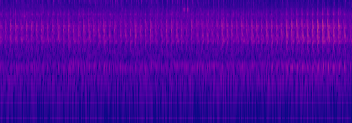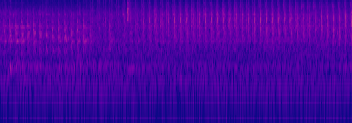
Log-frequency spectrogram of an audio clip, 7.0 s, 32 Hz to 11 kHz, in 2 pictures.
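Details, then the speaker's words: Kubota MX5200 HST tractor after fuel filter and water separator service: key on, engine off, filter-housing vent plug open about two turns; rapid, light, steady ticking as the electric fuel pump purges air. "you're all full up there now that pump should purge all the water all the air out of the system and it should just recirculate then back into the tank"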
